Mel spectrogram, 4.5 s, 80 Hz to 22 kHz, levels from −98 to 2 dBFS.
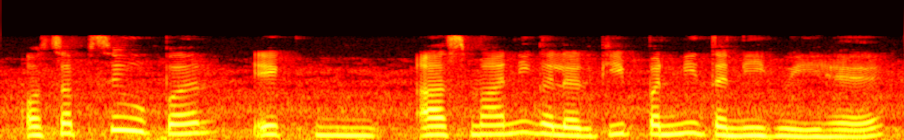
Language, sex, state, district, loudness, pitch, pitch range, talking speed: Hindi, female, Uttar Pradesh, Lalitpur, -15 LUFS, 235 Hz, 215-265 Hz, 145 wpm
